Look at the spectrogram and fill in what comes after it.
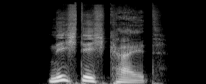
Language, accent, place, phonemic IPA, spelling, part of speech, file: German, Germany, Berlin, /ˈnɪçtɪçˌkaɪ̯t/, Nichtigkeit, noun, De-Nichtigkeit.ogg
- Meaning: 1. nothingness 2. triviality, vanity, emptiness, inanity 3. nullity, invalidity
